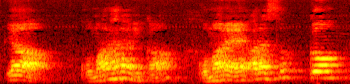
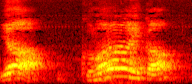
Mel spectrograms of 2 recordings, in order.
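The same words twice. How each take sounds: First: Stern mock scolding, rising at the end; mother scolding. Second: Higher, louder, slow exasperated mom; mother's voice. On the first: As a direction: scold the kid to turn it off. Mother scolding child over games. (게임하는 아이를 꾸짖는 엄마의 짜증 섞인 말투) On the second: Retold or imitated. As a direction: play the fed-up mother snapping. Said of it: "엄마 목소리로". (엄마 목소리로 높고 크게 느리게 꾸짖기)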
